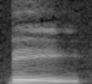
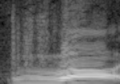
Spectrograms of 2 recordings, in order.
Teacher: It's sort of, you can think of it as between a B and a V. It's continuous like English V, but it's bilabial like English B. So that's a bilabial voiced fricative.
